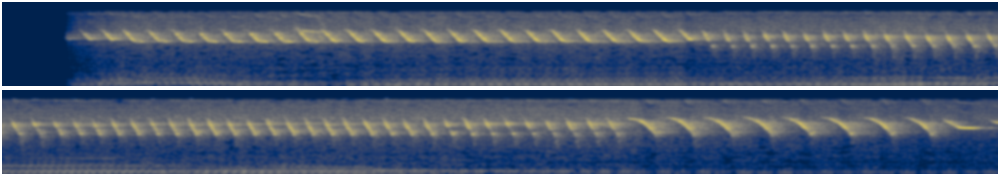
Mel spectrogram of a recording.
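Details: Loper canary singing energetically: long fast high trills of rapidly repeated notes, shifting rate midway, ending in louder swooping slurred notes; a steady low hum runs underneath.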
